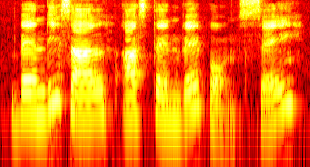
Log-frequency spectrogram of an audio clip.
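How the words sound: It is said with a foreign-sounding accent.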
